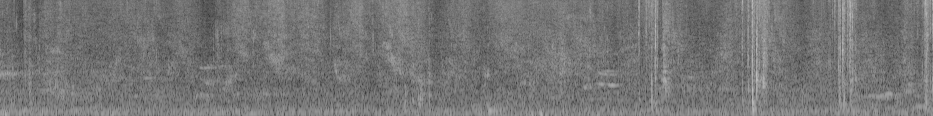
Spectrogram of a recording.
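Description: Hands squishing and kneading wet, gritty mud in a basin: a steady soft wet squelching and sloshing, with a few sharper wet splats in the second half.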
